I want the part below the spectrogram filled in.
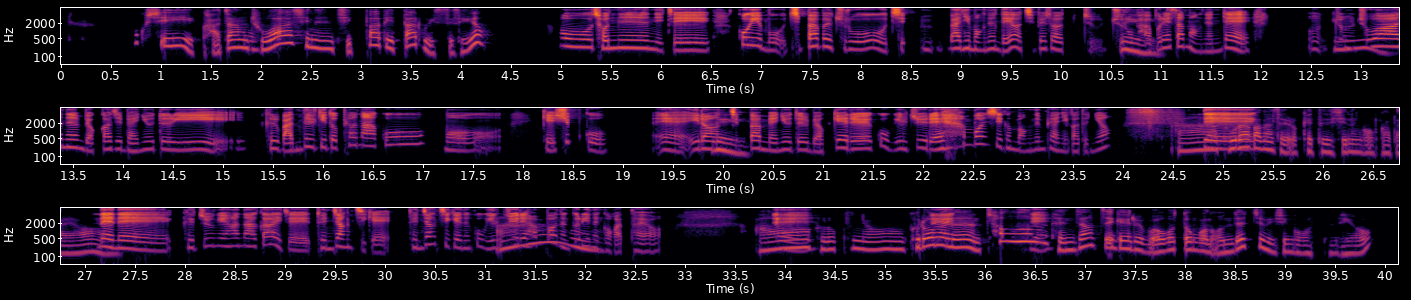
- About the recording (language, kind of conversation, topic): Korean, podcast, 가장 좋아하는 집밥은 무엇인가요?
- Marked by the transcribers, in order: other background noise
